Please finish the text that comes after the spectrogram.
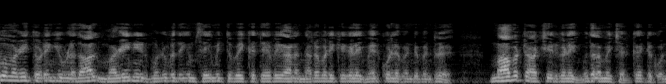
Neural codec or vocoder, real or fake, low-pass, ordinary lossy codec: vocoder, 24 kHz, 100 mel bands, Vocos; fake; 7.2 kHz; MP3, 32 kbps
